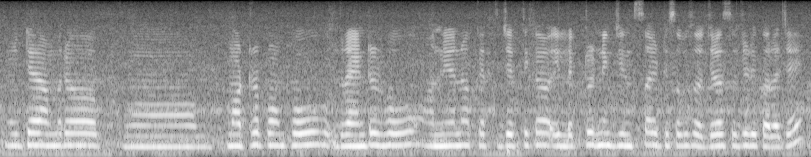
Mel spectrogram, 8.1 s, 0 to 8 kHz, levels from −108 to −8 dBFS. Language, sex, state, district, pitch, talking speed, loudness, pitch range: Odia, female, Odisha, Khordha, 225 Hz, 140 wpm, -16 LUFS, 220-230 Hz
